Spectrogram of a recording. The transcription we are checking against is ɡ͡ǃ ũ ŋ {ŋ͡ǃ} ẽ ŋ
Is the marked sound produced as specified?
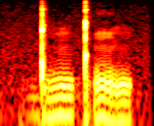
no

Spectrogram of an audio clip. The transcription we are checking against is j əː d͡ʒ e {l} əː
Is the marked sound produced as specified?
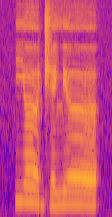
no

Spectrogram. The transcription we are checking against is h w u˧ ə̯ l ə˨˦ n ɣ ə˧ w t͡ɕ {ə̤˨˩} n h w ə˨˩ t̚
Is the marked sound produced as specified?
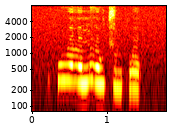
yes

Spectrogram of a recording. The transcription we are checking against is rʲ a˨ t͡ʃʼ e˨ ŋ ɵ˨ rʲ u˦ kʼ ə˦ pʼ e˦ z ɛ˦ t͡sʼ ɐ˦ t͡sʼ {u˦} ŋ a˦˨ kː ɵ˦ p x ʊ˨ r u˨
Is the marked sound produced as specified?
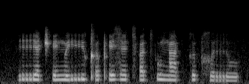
no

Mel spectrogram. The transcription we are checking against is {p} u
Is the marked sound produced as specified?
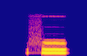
no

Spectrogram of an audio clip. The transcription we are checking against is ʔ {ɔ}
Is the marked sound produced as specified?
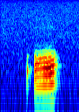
yes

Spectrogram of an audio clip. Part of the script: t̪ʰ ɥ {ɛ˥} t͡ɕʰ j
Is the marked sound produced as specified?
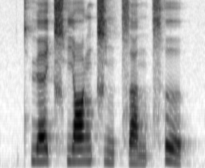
yes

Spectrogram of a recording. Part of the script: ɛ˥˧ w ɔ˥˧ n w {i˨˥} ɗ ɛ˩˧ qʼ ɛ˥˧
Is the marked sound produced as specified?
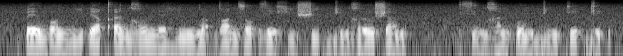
yes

